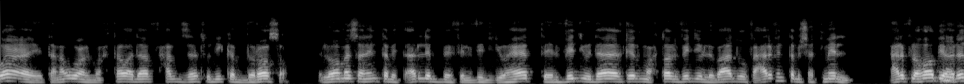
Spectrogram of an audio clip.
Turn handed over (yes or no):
no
